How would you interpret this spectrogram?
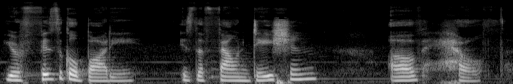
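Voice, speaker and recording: Female meditation guide, unhurried scripted read, mid-range pitch, soft music underneath. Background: soft background music.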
